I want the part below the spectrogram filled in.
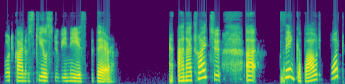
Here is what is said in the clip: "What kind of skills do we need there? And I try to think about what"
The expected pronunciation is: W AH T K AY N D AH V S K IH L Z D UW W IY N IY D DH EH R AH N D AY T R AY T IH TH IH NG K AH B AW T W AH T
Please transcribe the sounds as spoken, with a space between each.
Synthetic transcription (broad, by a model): W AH T K AY N D AH V S K IH L Z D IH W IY N IY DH DH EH R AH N AY T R AY T IH TH IH NG K AH B AW T W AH T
